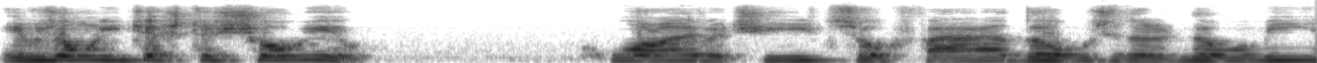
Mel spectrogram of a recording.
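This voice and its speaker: Animated and somewhat breathy, a man speaks at a fairly quick pace with a Welsh accent and a fairly high pitch. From Wales. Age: 40s. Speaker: vlogger. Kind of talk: casual personal video blog with ranting. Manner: animated, ranting.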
